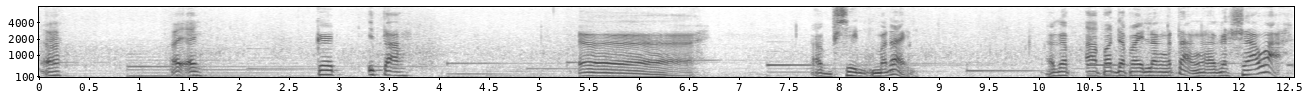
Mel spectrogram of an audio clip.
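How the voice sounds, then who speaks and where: Village chairman, Ilocano accent, flustered, stammering, slow-paced, highly animated, comic radio drama, music bed. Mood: puzzled. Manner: stammering, sputtering, full of exclamations. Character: flustered, easily amused male village chairman.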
